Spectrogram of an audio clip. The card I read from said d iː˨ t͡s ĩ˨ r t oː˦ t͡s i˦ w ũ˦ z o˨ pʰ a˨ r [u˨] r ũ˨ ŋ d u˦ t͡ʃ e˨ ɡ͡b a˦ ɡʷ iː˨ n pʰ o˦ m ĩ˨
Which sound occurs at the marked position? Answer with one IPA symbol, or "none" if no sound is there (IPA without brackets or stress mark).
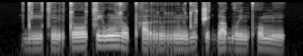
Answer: u˨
